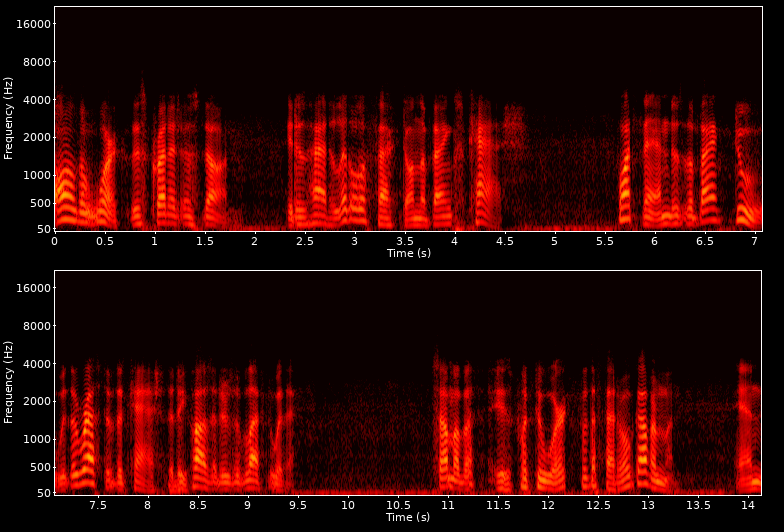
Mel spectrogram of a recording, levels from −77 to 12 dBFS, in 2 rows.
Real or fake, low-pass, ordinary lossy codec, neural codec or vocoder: fake; 7.2 kHz; Opus, 24 kbps; codec, 16 kHz in and 24 kHz out, 0.9 kbps, LongCat-Audio-Codec, four codebook decoder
